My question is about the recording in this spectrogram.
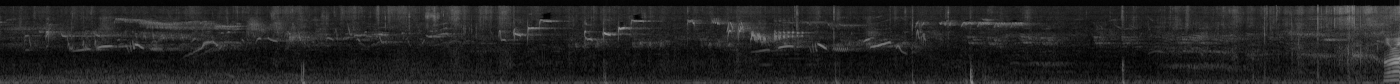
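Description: Several birds chirping and singing over a low steady rumble, with four sharp knocks spread through it.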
